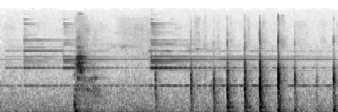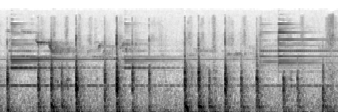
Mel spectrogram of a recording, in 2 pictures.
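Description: Chalk writing on a blackboard: a faint, irregular string of taps and short scrapes from the chalk strokes, with brief high-pitched squeaks.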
